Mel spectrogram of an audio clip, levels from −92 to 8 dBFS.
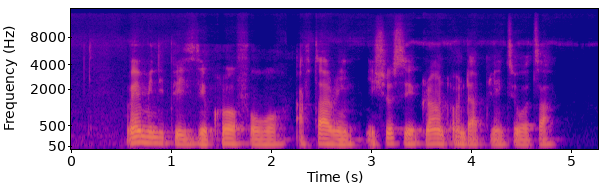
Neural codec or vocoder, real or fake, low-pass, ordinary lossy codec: codec, 44.1 kHz, 7.8 kbps, DAC; fake; 14.4 kHz; none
